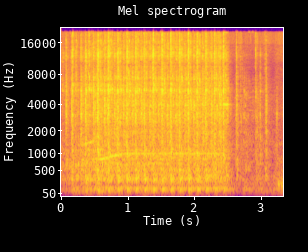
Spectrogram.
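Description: A sewing machine stitches along the bottom of a book page, its needle hammering in a fast, steady mechanical rhythm close up for about two and a half seconds before stopping, leaving quieter room sound.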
